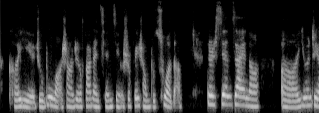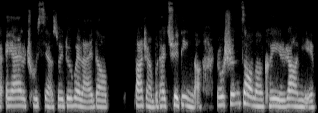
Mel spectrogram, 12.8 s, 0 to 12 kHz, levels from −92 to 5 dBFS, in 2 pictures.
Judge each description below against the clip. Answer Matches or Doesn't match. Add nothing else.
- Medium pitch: Doesn't match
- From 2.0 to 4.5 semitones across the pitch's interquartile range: Matches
